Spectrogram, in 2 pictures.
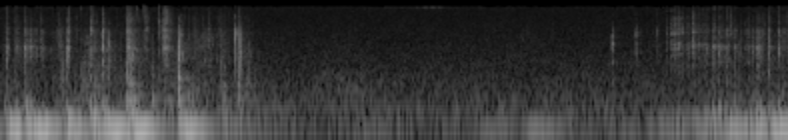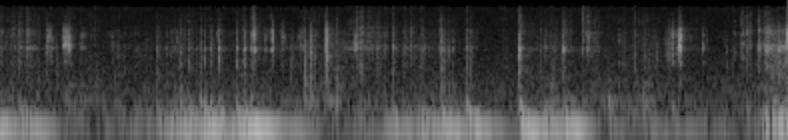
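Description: A utility knife blade scrapes and shaves the purple glitter outer layer and white soap from a palm-sized solid oval bar held in the hand, leaving flakes. Quick, crisp scratching and crackling strokes come in bursts, with a quiet pause in the early part of the clip, over a low background rumble.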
